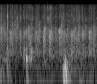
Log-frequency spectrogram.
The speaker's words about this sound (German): Na gut, ich freue mich auf deinen Talk. Ein Applaus.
